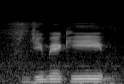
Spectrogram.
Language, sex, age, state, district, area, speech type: Punjabi, male, 18-30, Punjab, Mohali, urban, spontaneous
